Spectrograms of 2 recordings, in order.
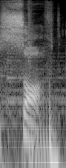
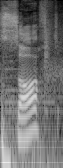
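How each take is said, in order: First: The word has a drawn-out 'aw' vowel. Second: The word has a plain, short vowel. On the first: A mocking, extra-weak version of the word. "S A W F T" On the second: The usual word for weak. "S O F T"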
